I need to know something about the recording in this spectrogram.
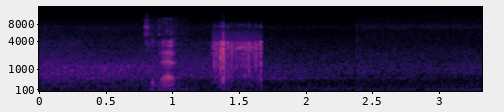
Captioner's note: camera click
